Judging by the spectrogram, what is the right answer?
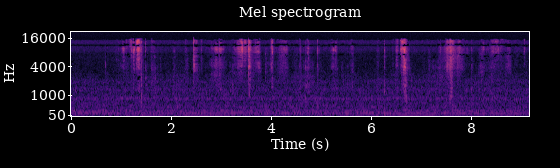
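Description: Photo cards being handled and slid against one another: a scatter of short papery rustles and clicks over a steady low hum.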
